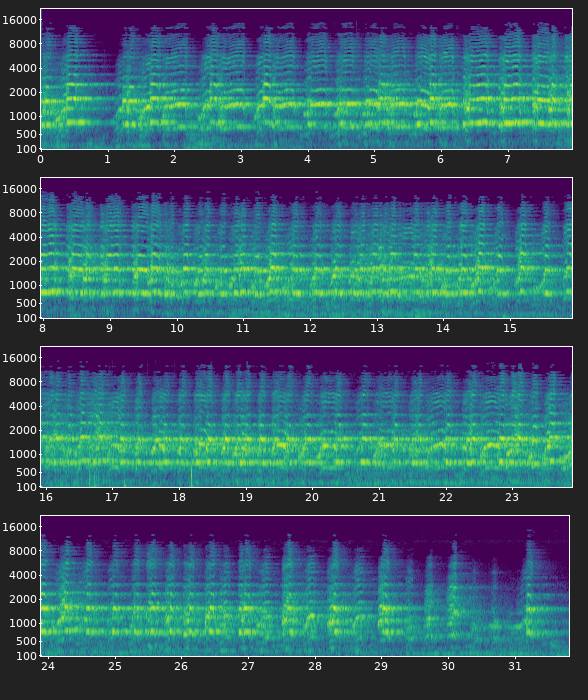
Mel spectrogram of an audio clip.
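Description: Field Proven goose call blown in a Canada goose imitation: a fast, nearly unbroken run of short honks and clucks, several a second, easing off near the end.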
